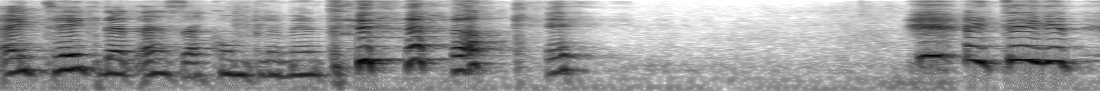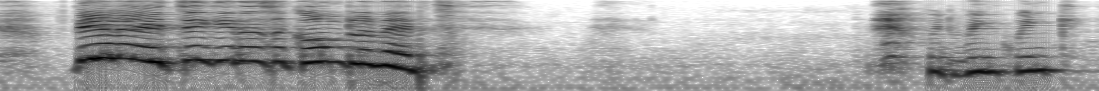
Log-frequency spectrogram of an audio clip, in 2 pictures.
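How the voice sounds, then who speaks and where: A woman with a Filipino accent, whose first languages are Visayan and Tagalog, chatting casually on a live stream and answering viewer comments in halting English with frequent restarts. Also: very high-pitched, big pitch swings. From Philippines. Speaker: livestream host.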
